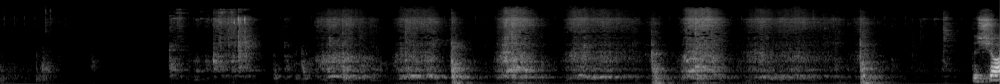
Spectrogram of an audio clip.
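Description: Trolling motor cable lift being worked by hand: paracord running through small pulleys as the motor is raised and lowered on its bracket. This gives a series of rubbing, swishing strokes, roughly one a second, starting about two seconds in, with a few low knocks between them.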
